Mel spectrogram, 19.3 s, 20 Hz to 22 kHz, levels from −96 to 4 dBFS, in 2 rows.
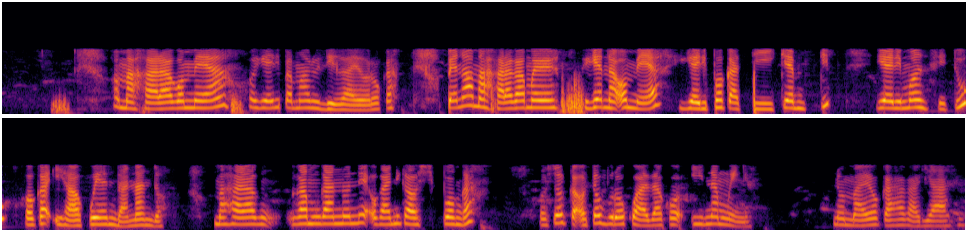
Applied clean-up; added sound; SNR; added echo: none; none; none; none.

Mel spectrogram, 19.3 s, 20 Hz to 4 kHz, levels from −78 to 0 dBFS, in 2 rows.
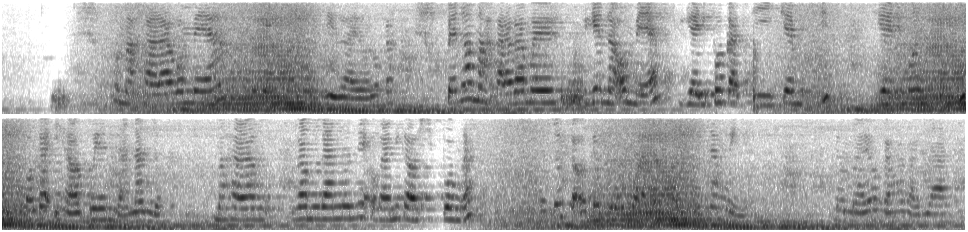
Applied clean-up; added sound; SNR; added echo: none; Motorcycle; -1 dB; reverberation time 0.8 s.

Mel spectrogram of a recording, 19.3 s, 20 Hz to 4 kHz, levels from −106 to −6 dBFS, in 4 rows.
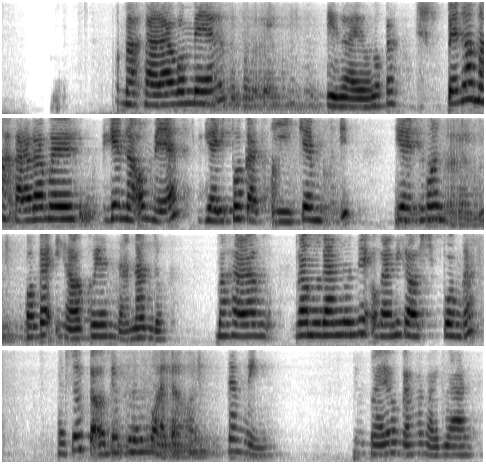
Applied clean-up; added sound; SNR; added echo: neural mask model DeepFilterNet 3.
